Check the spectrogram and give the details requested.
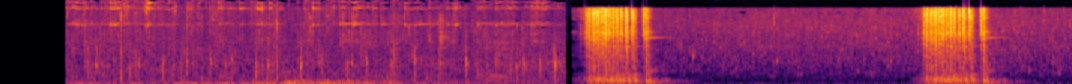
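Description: Horses' hooves clip-clopping on cobbles amid busy street bustle, with many irregular knocks. After about five seconds this gives way to two loud, short bursts of sound about three seconds apart.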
